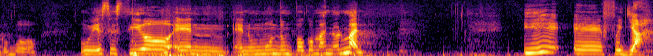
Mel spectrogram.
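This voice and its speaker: A woman with a Chilean accent gives an informal talk as a producer. Her voice sits a bit high, and she tells her story conversationally, repeating words for emphasis. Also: dull audio. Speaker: podcast producer giving a talk.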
